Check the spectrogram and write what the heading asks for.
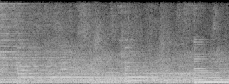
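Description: Rock band playing live: guitars holding long sustained notes over the drums, with a cymbal crash ringing out at the start.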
